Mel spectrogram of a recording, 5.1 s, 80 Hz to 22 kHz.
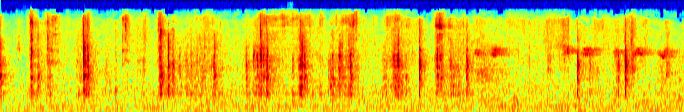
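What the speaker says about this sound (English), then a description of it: "Thread our 8mm bolt through there" An 8mm bolt threaded into the tensioner pulley of a BMW E36 with the M52 engine, a string of small metallic clicks and light scrapes, close and moderately loud over a low steady background, no voices.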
